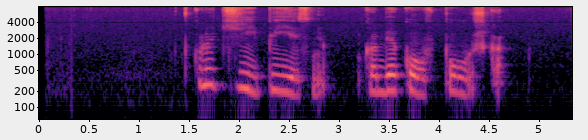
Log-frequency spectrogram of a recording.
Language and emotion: Russian, sad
